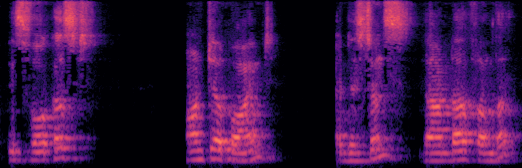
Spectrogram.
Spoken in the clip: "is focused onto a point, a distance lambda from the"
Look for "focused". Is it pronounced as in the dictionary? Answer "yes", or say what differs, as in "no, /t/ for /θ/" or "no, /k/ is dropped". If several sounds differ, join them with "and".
yes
